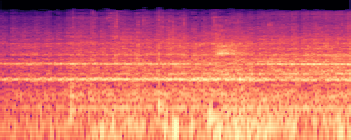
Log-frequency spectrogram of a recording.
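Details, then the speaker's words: York rooftop unit making a loud noise heard inside the store, recorded on the windy roof: a steady high-pitched squeal over a rough rumble that never eases. The blower bearing has completely failed. "and it sure sounds like it's making some noise to me windy up here [Music] that ain't good the bearing is completely gone"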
